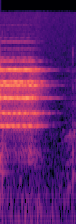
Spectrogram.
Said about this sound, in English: Sorry, that was the buzzer. I was going to say, have you still got a landline? I was like, is your landline ringing? Is that what's happening? It sounds like it. It's a very aggressive doorbell intercom.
